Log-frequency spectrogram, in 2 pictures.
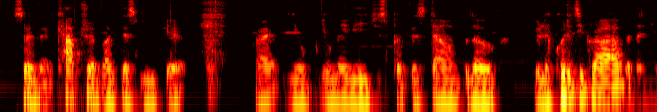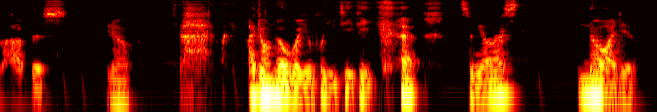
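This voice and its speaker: A man with an American accent speaks in a fairly low, somewhat breathy voice. His loudness swings widely. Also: ordinary pitch variation, moderate pace. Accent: half American, half English. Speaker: trading streamer. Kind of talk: live stream market analysis. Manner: casual, chatty.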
